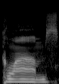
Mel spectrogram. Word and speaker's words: Glamis: Well, because it's spelled Glamis. Glamis. Yeah, glams. And I said Glamis the whole time until I just took the time to Google it. I'm like, oh, glams. Glams.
